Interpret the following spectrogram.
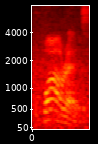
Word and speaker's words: Juarez: Juarez, that's how you pronounce it. Okay, thank you. Thank you, chat. And yes, you have to put emphasis on the Juarez.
